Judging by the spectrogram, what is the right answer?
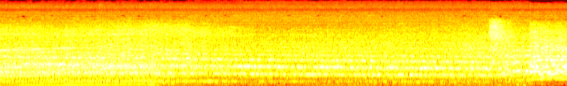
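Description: Fire truck siren wailing as the apparatus drives past, its pitch slowly falling and then winding up again near the end, over the rumble of the diesel engine. A short hiss sounds about six and a half seconds in.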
